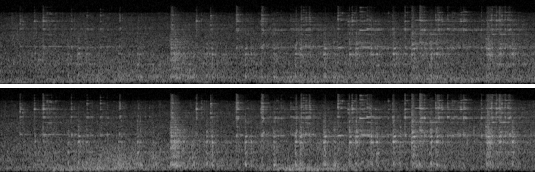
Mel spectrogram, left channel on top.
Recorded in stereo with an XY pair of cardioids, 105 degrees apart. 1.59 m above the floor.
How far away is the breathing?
I don't hear breathing.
